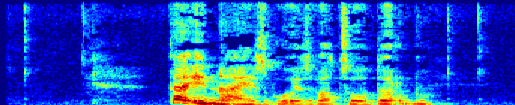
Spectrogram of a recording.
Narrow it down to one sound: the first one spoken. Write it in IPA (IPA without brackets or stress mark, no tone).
t̪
